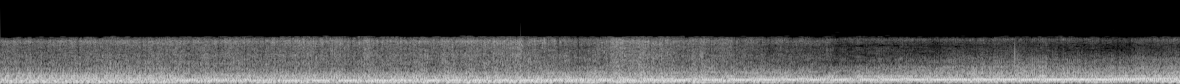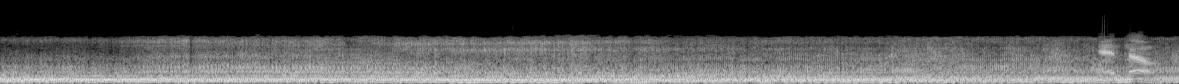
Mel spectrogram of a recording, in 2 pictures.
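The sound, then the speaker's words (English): A propeller aircraft engine roars loudly and continuously as it takes off, a dense, steady drone with a low throbbing hum that shifts slightly in pitch over about twenty seconds. “Fasten your safety belt, Quan Wu. I'm about to take off.”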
